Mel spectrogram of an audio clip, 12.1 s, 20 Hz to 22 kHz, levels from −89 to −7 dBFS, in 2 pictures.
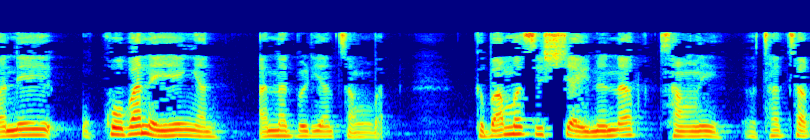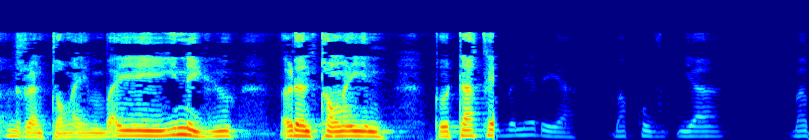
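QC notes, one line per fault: Throughout: MP3 compression. Watery, swirly speech with smeared attacks and nothing above 8.4 kHz, likely from low-bitrate encoding, which fits about 32 kbps.
9.79 s to end: audio dropout to a faint residue. After "a̱yyu a̱ra̱ntong a̱yin to" speech cuts out abruptly, leaving faint sound about 30 dB down, likely a lost signal on a live path.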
